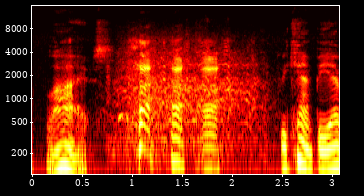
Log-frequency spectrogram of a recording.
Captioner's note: laughter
